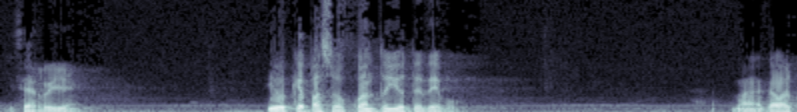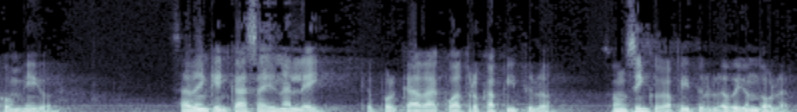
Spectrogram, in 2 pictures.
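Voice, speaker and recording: A man's voice: mid-range voice, brisk, creaky, long pauses, big-room sound, lo-fi sound. A male pastor preaching a Bible study sermon, emphatic, firing rhetorical questions at his congregation and telling folksy stories from home. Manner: folksy storytelling asides.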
